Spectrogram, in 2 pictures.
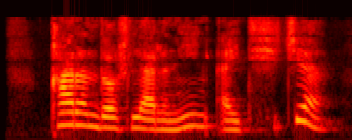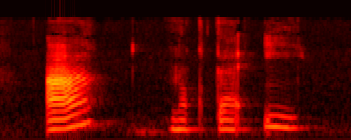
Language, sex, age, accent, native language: Uzbek, female, 30-39, Navoiy, Uzbek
